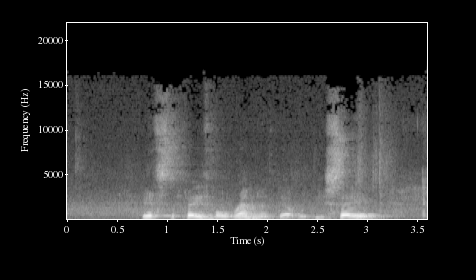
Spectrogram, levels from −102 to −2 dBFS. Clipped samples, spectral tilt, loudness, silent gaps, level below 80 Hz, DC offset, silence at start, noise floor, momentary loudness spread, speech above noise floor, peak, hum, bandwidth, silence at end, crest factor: under 0.1%; -5 dB/octave; -17 LUFS; none; -70 dBFS; under 0.1%; 0.05 s; -40 dBFS; 13 LU; 24 dB; -2 dBFS; none; 15 kHz; 0 s; 18 dB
